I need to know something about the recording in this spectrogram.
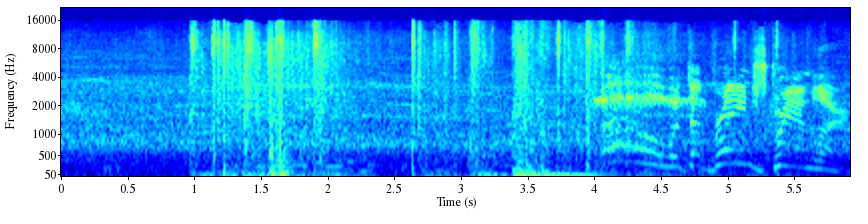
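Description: Armoured players crash together in a tackle with heavy thuds.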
